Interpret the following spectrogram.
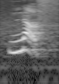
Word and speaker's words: neuf: The number 9 is pronounced as neuf.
